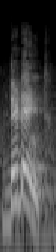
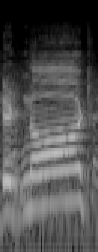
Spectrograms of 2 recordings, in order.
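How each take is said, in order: First: The two words are joined into one syllable pair. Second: It is said as two separate full words.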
